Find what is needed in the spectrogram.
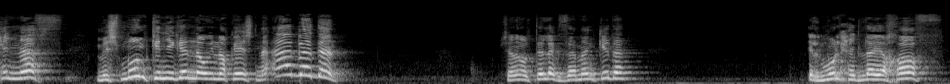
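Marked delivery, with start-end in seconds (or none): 2.7-3.5 أبدًا pushed much higher; emphatic never. Real, not acted. A preacher dismissing the atheist, أبدًا thrown high. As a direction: fling أبدًا up high to drive the point home.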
